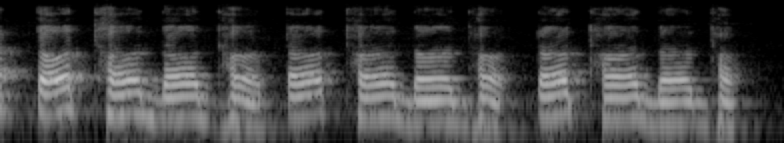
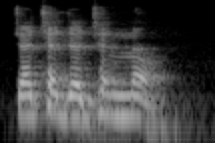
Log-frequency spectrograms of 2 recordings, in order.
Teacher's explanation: जो त थ द ध का न है वो दांतों को टच होगा, और जो च छ ज झ का न है वो ऊपर मसूड़ों के यहाँ पे टच होगा।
